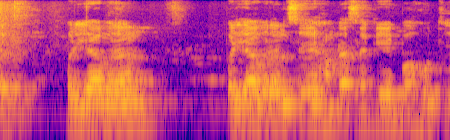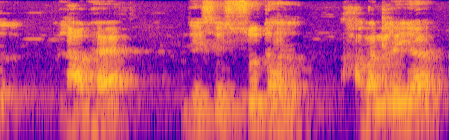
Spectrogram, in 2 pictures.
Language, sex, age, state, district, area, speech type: Maithili, male, 30-45, Bihar, Sitamarhi, rural, spontaneous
